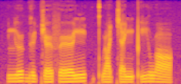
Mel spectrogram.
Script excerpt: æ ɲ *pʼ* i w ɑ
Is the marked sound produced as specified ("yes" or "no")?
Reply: yes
